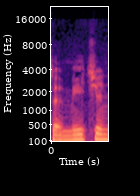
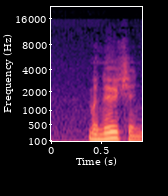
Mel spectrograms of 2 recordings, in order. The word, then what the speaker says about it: Mnuchin: You'll hear from them, from this Mnuchin here, Mnuchin, excuse me, I didn't pronounce his name correctly there.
